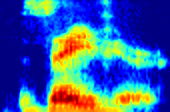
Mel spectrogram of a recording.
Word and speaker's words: Xavier: One point of order, though, I do have to help you out here, Steven, is it's just Xavier. There, you don't pronounce the X.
